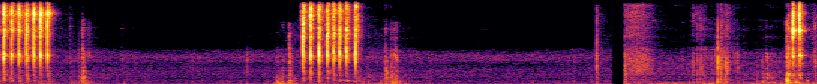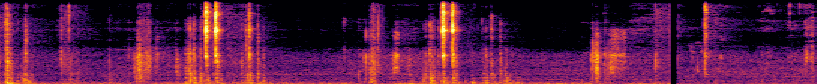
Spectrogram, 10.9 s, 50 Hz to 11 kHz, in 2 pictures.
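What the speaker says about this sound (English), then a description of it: "to remove these front guys you will need torx T40" Metallic ratcheting, clicking and mechanical turning as front seat bolts are removed with a Torx T40 driver in a Dodge Grand Caravan, with scattered sharp clanks and a steady low hum underneath.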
